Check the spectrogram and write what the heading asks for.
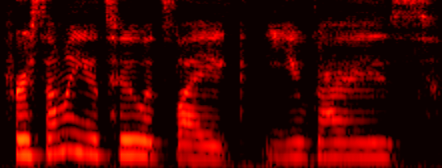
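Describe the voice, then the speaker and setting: A woman's voice: medium pitch, fairly even intonation, takes it slowly, warm tone. A woman giving a casual, chatty spiritual reading in a laid-back, slangy stoner manner, rambling and drawing out words. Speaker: tarot-style spiritual advice reader.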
